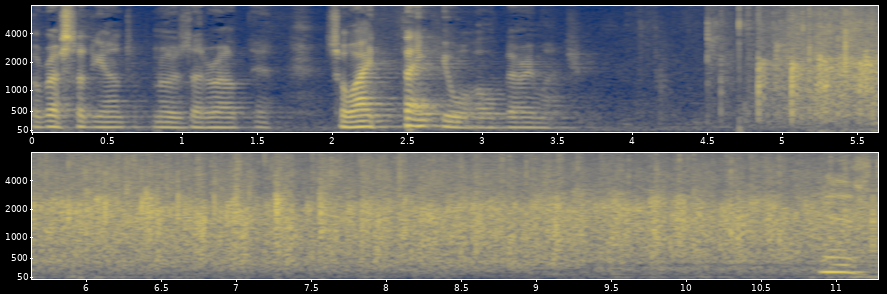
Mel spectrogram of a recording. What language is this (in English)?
English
